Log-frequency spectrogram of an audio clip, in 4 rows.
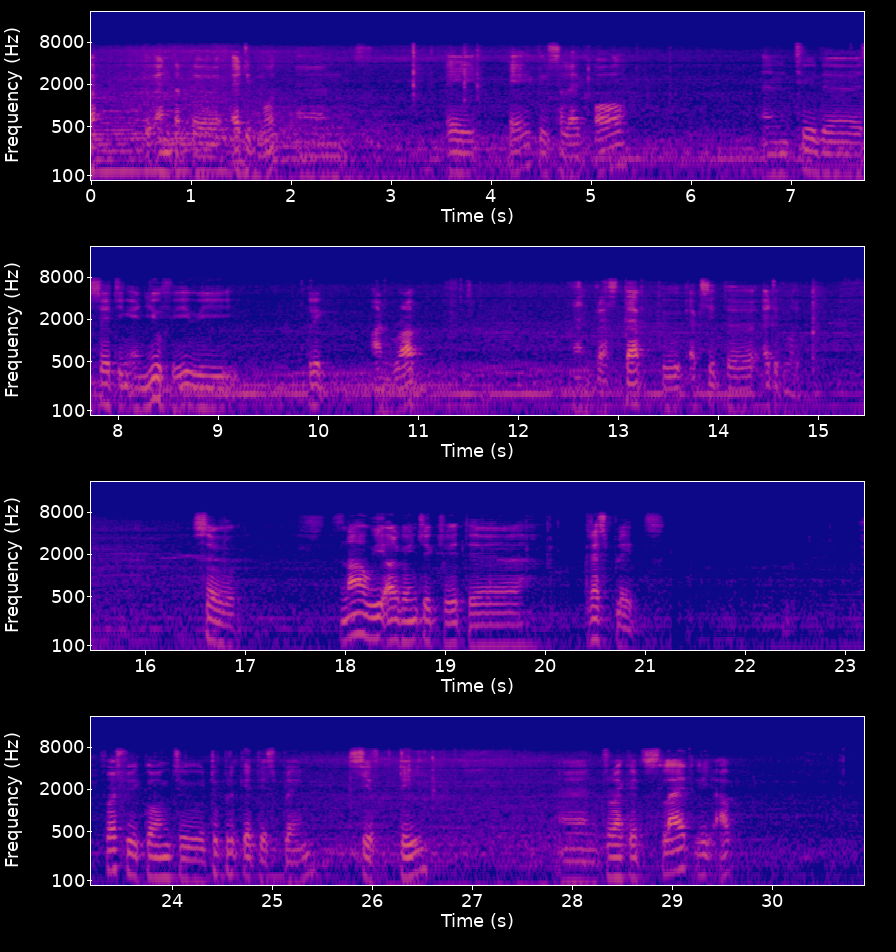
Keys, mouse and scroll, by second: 0.7 click, 3.5 a, 4.0 a, 4.7-11.5 drag, 13.3 Tab, 16.1-19.5 middle drag, 22.2-24.4 middle drag, 26.6 shift+d.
